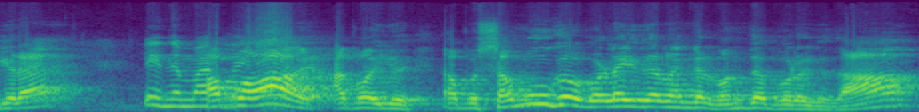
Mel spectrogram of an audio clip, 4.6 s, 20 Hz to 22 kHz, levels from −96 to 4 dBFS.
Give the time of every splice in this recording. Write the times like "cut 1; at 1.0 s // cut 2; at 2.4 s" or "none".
none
